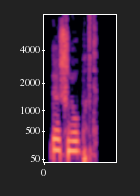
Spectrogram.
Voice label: "geschnupft", German; adjectives

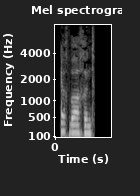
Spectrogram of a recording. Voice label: "erwachend", German; adjectives

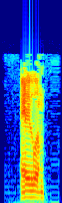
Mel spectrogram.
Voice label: "ailing", English; adjectives

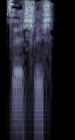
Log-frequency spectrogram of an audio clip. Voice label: "sächlich", German; adjectives

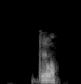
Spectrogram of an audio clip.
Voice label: "daedal", English; adjectives

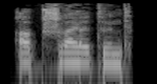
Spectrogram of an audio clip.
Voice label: "abschreitend", German; adjectives

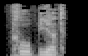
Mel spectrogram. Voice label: "probiert", German; adjectives

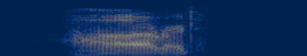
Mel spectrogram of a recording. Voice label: "hard", English; adjectives

